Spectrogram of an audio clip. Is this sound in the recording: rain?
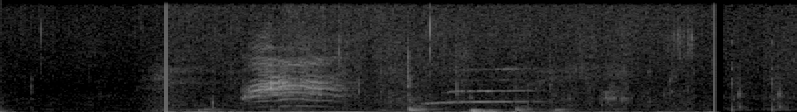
no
